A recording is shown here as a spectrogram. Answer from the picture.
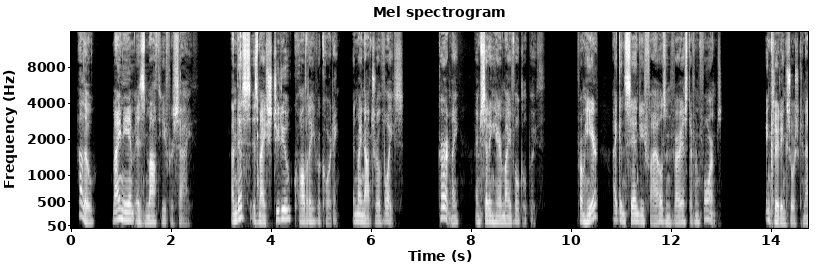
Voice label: natural voice Studio Quality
